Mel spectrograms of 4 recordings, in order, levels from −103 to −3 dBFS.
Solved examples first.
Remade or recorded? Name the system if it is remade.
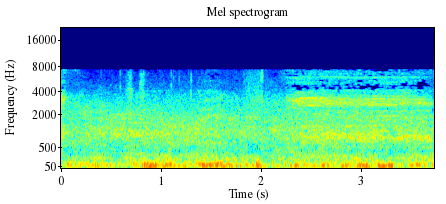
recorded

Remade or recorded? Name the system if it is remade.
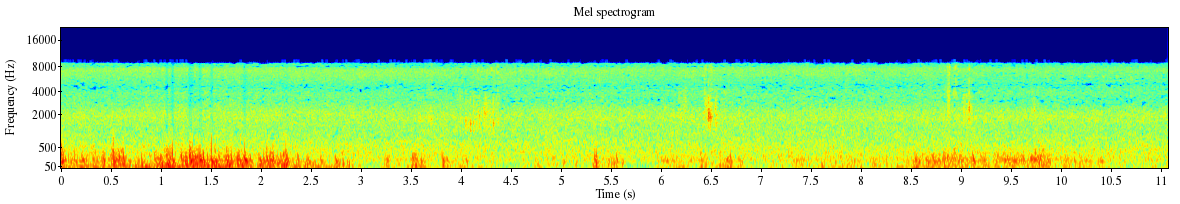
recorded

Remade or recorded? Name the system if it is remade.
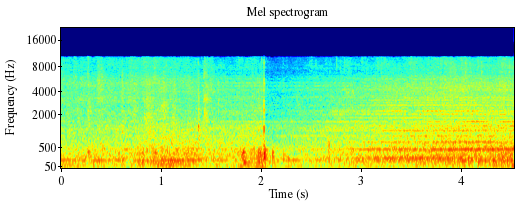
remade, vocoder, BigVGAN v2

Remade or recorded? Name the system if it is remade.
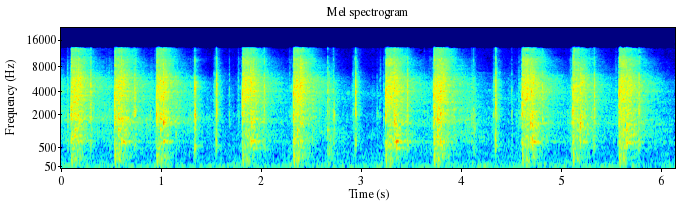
remade, vocoder, BigVGAN v2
